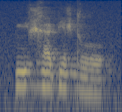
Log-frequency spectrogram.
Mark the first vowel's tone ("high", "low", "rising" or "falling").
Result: high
